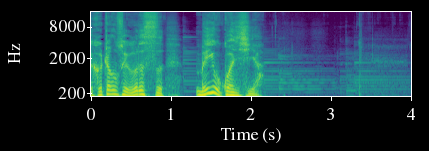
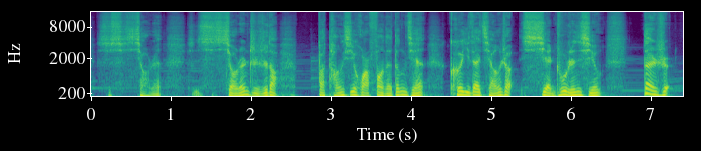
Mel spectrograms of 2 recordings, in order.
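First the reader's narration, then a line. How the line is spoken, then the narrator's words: Stunned stammering. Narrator (Chinese): 李修听完愣了一下，结结巴巴地说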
